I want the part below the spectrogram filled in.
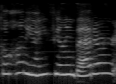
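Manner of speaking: sleepy sweet wife. Retold or imitated. Half-asleep wife asking her sick husband, lightly sleepy sweet. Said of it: "In my sleep, I was like".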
